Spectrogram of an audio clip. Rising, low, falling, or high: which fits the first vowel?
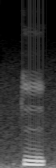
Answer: low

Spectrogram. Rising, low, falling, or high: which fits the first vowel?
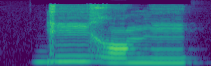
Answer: high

